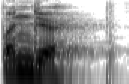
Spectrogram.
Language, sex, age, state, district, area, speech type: Sindhi, male, 45-60, Gujarat, Junagadh, rural, read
